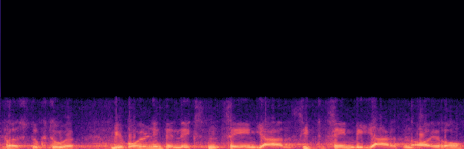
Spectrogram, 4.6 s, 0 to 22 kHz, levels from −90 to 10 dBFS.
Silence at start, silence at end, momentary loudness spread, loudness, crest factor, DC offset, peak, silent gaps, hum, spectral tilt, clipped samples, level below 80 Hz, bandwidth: 0 s; 0 s; 4 LU; -11 LUFS; 10 dB; under 0.1%; 0 dBFS; none; none; -8.5 dB/octave; under 0.1%; -42 dBFS; 7.4 kHz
